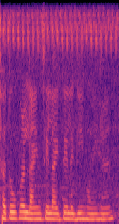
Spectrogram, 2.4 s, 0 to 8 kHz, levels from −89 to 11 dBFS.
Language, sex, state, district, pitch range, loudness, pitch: Hindi, female, Uttar Pradesh, Lucknow, 200-220 Hz, -14 LUFS, 205 Hz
